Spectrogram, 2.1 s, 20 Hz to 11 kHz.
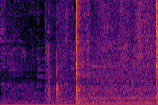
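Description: HP Colour LaserJet 2600n colour laser printer starting a print job: a sharp click about a second in, then its motors set up a steady whine as it begins printing a demo page.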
